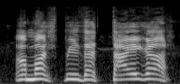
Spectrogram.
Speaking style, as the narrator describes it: Bleep screamed excitedly

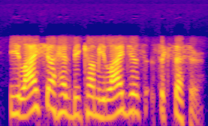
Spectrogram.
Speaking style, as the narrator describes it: When the group of prophets from Jericho saw what happened, they exclaimed

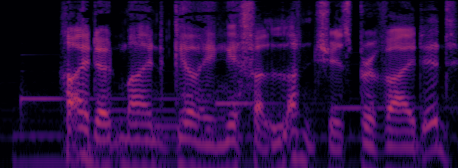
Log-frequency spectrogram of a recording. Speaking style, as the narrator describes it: one of the men chuckled

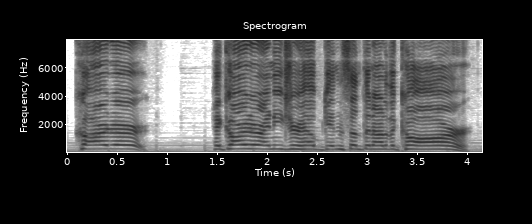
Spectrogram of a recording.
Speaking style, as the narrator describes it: shouted one of his parents

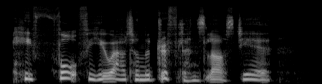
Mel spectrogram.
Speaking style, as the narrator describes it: Flint's voice was choked

